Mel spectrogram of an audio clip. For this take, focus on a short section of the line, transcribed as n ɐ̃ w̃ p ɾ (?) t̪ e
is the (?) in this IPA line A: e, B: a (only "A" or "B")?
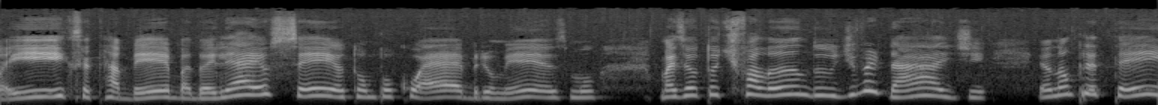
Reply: A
